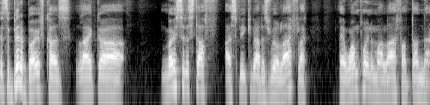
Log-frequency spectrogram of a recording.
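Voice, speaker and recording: A man's medium-pitched, dark and mellow voice in an American accent, at a moderate pace with ordinary pitch variation, in a very clean recording with a silent background and a dry, close sound with no echo. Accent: American-sounding rap. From Australia, Brisbane south side. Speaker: rapper. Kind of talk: casual interview chat. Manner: talkative, slangy.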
